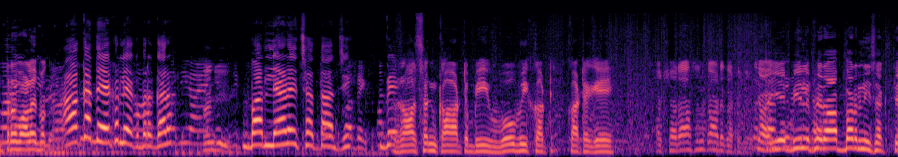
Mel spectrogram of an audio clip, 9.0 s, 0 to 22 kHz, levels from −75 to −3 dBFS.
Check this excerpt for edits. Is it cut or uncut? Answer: cut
